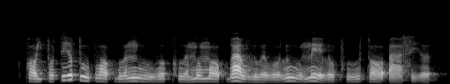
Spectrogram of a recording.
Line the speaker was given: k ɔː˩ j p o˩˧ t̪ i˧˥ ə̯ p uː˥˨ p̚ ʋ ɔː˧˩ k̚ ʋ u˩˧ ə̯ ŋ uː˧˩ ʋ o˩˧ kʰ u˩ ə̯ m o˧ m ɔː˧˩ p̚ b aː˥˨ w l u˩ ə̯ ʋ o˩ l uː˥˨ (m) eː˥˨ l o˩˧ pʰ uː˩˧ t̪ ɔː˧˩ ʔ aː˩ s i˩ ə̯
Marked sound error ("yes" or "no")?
no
